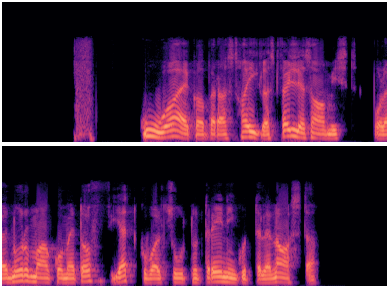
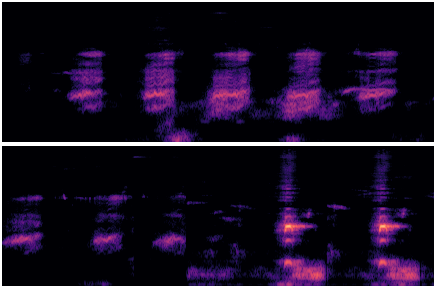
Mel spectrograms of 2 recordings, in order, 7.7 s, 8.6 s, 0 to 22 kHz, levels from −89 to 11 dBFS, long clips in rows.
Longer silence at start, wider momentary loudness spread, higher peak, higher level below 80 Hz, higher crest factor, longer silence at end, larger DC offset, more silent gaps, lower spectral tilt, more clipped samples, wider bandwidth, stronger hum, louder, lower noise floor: about the same, 0.75 s vs 0.8 s; second, 10 LU vs 28 LU; about the same, -2 dBFS vs 0 dBFS; first, -54 dBFS vs -62 dBFS; second, 14 dB vs 24 dB; first, 0.7 s vs 0.15 s; neither; first, 1.24-1.39 s vs none; first, -7.5 dB/octave vs -3 dB/octave; neither; about the same, 7.8 kHz vs 7.8 kHz; neither; about the same, -15 LUFS vs -14 LUFS; second, -34 dBFS vs -76 dBFS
